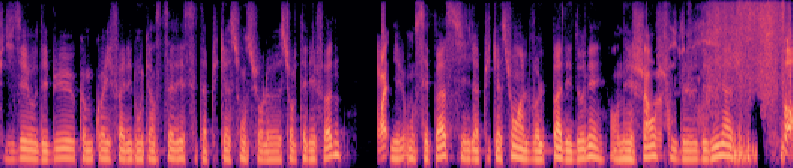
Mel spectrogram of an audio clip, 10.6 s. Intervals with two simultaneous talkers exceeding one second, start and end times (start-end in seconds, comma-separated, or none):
8.6-9.9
